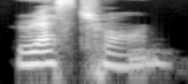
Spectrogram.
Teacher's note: native speakers do skip the T sound when it comes with the N sound in their frequent speech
